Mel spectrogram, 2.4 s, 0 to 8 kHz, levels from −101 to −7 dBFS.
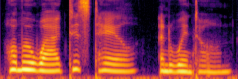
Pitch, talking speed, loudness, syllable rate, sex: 215 Hz, 175 wpm, -18 LUFS, 4.2 syllables/s, female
